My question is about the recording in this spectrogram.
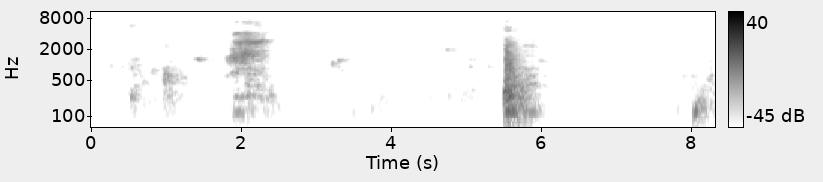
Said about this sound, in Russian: Я извиняюсь, кто-то ко мне стучит.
